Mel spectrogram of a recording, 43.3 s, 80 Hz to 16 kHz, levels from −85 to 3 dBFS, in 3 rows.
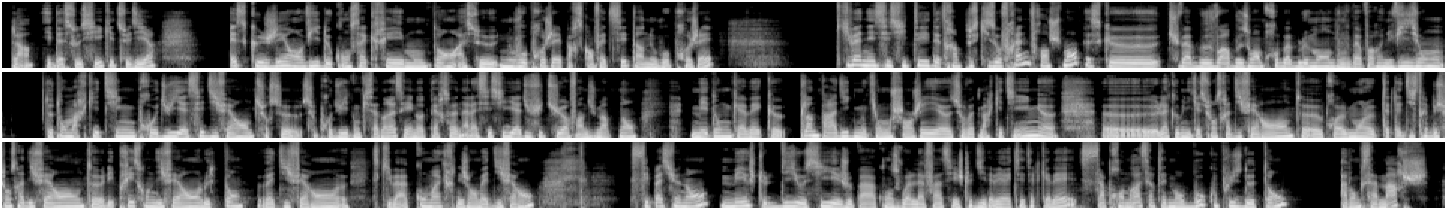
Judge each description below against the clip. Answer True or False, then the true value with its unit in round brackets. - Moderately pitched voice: True (155 Hz)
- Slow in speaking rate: False (215 wpm)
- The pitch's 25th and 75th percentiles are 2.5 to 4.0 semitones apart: True (2.9 semitones)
